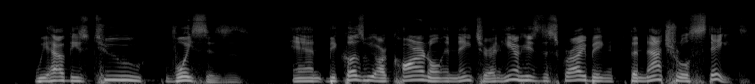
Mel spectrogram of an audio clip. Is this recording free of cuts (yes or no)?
no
